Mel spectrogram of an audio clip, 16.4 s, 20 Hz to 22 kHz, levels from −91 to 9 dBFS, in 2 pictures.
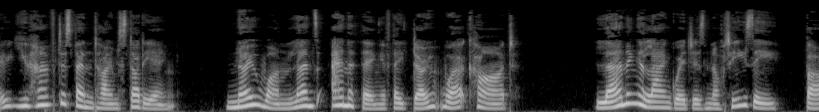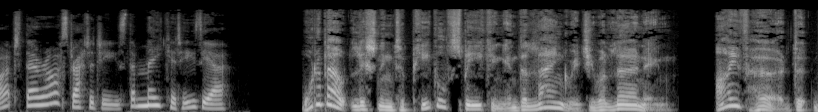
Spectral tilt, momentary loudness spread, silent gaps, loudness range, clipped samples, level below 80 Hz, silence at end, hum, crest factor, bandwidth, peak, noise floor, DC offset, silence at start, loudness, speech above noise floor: -5 dB/octave; 10 LU; 10.69-11.18 s, 15.03-15.30 s; 4 LU; under 0.1%; -52 dBFS; 0 s; none; 16 dB; 15.5 kHz; -4 dBFS; -64 dBFS; under 0.1%; 0 s; -22 LUFS; 43 dB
